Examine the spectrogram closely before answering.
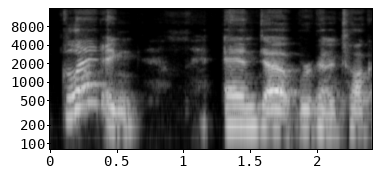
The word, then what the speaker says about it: Gladin: Actually, we pronounce my name Glading with a long A, but I usually don't correct it.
